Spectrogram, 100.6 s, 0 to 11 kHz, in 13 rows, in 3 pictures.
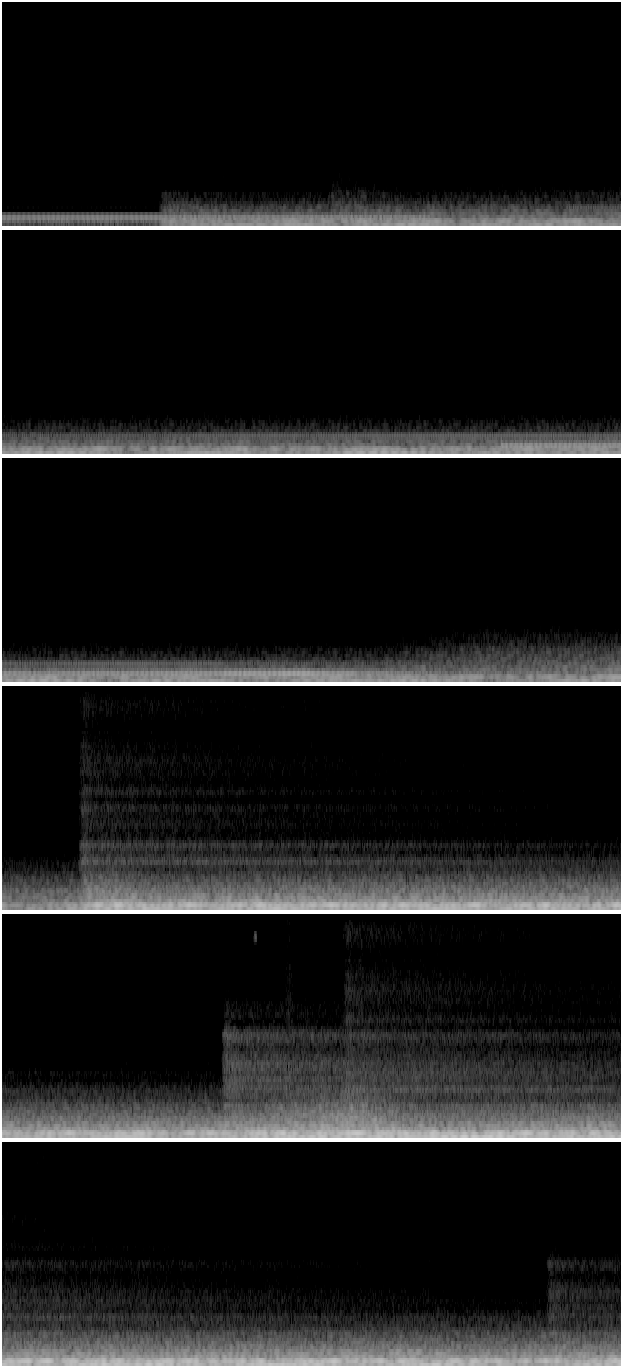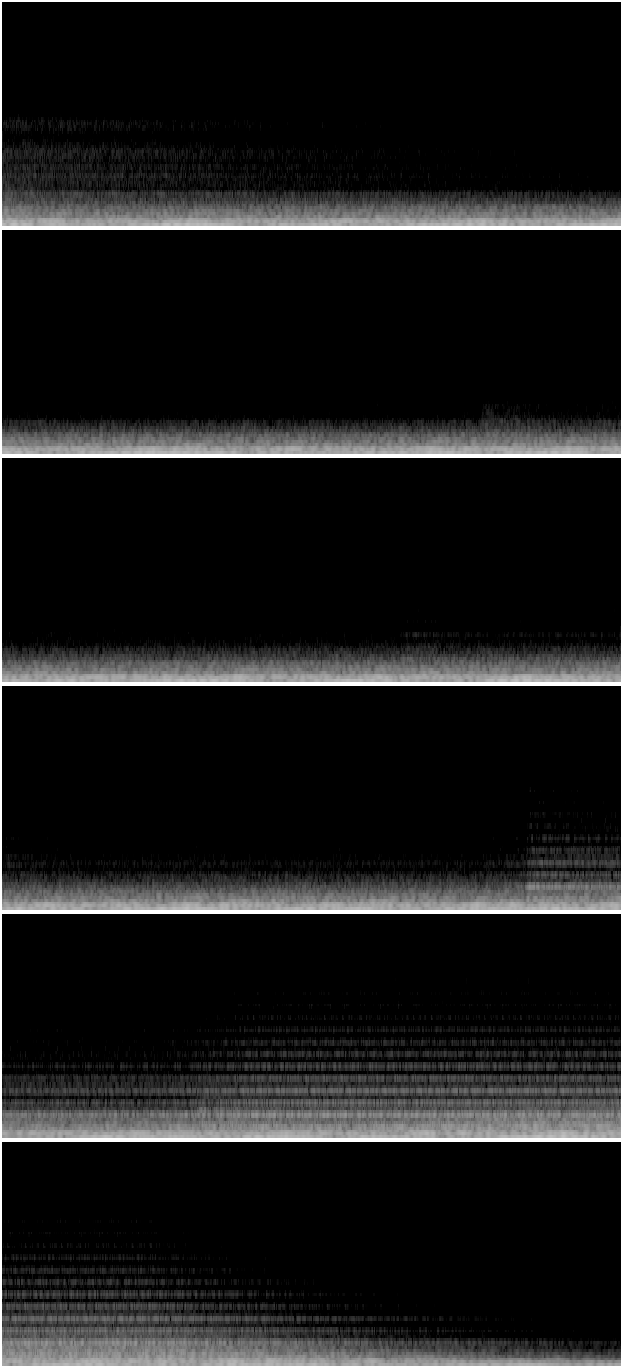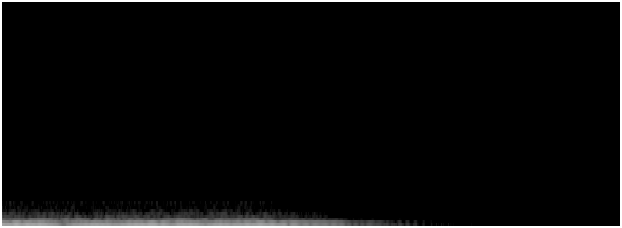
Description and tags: beneath ambient 2
this is one of the soundtrack cues that I completed for a psychological thriller, short.....the director cut all music but liked it- it is a good piece for background to smooth out visual and dialogue for a darker genre.
low, film, psychological, ambient, slow, sound, synth, atmospheric, orchestral, violin, score, background, soundtrack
